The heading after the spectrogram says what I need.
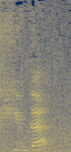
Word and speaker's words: hygge: It's pronounced hygge.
